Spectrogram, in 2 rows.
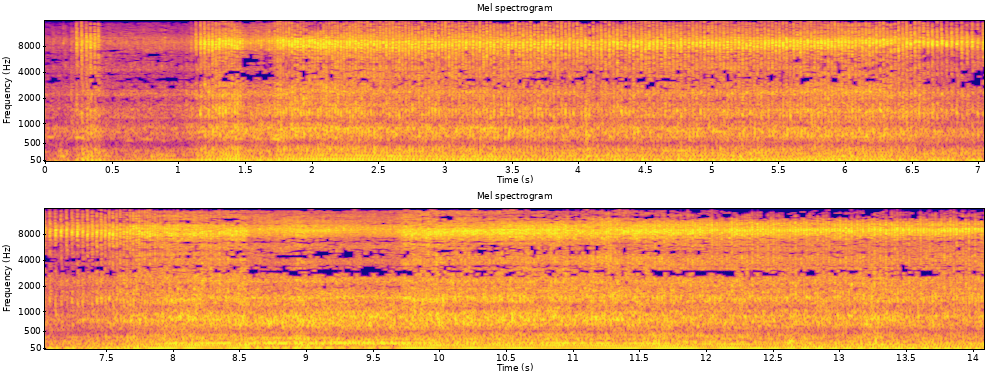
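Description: Diesel engines of a Mahindra Arjun 555 DI tractor and a JCB 3DX backhoe running hard under load as the backhoe pushes the tractor's mud-stuck loaded trolley. The engines come up sharply about a second in and hold steady, with the engine note climbing around eight seconds in.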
